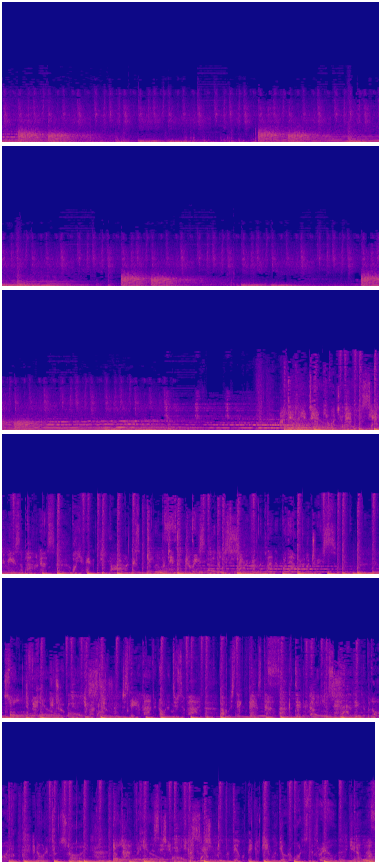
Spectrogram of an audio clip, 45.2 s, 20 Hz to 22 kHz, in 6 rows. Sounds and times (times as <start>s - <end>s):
Music: 0.0s - 45.1s
Speech: 20.6s - 29.3s, 30.2s - 34.0s, 34.6s - 45.1s.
